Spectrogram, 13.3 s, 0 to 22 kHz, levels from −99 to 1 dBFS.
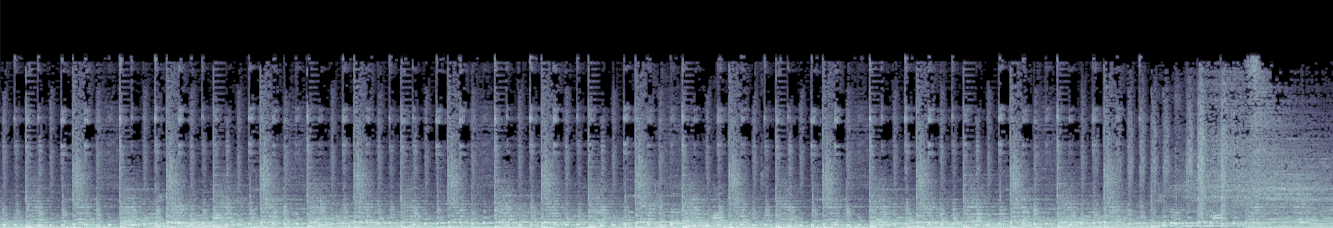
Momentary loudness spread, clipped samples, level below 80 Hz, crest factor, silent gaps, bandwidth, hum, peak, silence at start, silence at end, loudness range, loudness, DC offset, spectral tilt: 2 LU; under 0.1%; -22 dBFS; 14 dB; none; 17 kHz; none; 0 dBFS; 0 s; 0 s; 1 LU; -15 LUFS; under 0.1%; -5.5 dB/octave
